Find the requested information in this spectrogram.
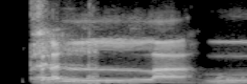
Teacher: lam sukun bertemu dengan huruf lam, ini idgham mutamasilain. Yaitu masuk ya dengan huruf yang sama.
